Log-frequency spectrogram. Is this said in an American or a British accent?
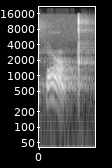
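American. It is said with an American, sounded r. Speaking in America. "in America, it is park, where the R is kind of rolled"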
